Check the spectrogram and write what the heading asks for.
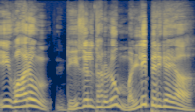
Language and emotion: Telugu, surprised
